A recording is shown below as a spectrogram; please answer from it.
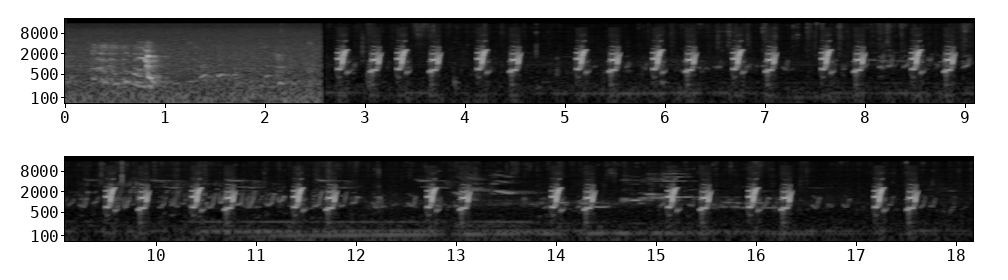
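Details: A guinea pig (Cavia porcellus) gives a steady run of short, sharp squeaks, about three every second.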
